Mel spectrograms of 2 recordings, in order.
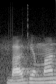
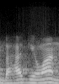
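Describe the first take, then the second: First: भाग्यमान ending in "maan"; bhaagya-maan for भाग्यमान; wrong form. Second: भाग्यवान ending in "vaan"; bhaagya-vaan for भाग्यवान; correct form. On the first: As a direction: sound an m in भाग्यमान. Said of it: "नहीं". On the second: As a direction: sound a v in भाग्यवान. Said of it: "होता है". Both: Shown as a demonstration.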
